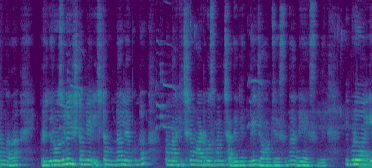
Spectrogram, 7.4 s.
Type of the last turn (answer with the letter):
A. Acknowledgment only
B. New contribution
A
